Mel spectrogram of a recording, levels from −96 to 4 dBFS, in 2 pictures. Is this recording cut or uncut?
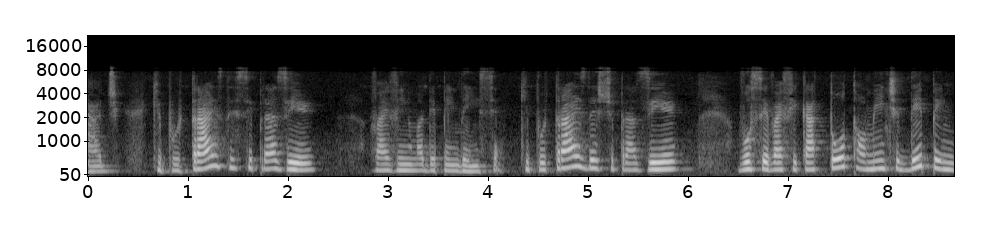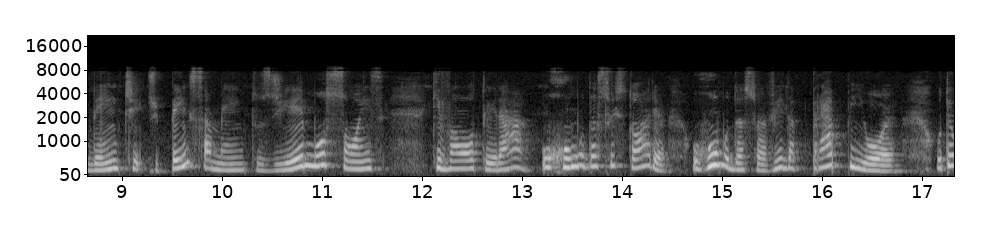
cut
